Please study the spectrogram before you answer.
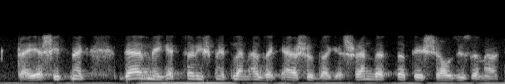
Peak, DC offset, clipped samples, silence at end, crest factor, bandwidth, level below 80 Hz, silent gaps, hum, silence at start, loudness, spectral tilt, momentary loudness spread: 0 dBFS; under 0.1%; under 0.1%; 0 s; 16 dB; 4.4 kHz; -30 dBFS; none; none; 0.05 s; -15 LUFS; -6.5 dB/octave; 6 LU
